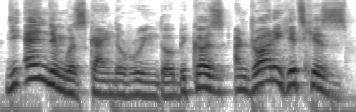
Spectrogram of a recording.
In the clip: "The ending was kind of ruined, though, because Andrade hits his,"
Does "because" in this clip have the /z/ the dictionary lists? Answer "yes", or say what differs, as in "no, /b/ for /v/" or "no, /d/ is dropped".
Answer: yes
